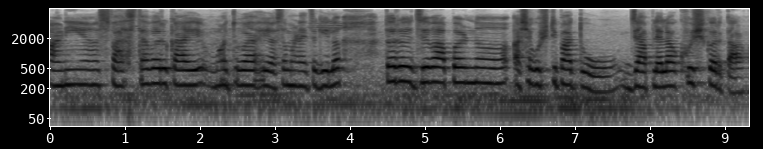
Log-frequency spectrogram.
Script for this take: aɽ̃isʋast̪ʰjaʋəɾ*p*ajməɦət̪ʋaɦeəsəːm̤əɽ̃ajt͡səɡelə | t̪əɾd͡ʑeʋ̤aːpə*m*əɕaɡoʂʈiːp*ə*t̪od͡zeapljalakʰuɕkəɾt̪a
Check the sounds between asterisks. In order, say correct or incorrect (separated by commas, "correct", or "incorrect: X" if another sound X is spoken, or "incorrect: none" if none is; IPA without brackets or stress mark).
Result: incorrect: k, incorrect: ɳ, incorrect: a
